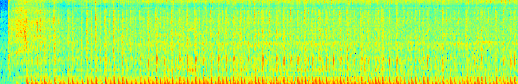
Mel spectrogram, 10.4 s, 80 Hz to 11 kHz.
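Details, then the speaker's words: Small motorcycle, 125 or 250, started cold: slow, uneven idle around three pulses a second, loping and about to stall; suspected low idle or minor vacuum leak, not confirmed. "see this one's about to stall like here here we go so that one stall"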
